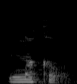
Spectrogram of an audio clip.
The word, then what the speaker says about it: knuckle: And we have a silent K. And this is pronounced knuckle. Knuckle.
